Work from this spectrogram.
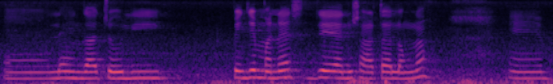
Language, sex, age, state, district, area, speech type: Sindhi, female, 18-30, Madhya Pradesh, Katni, rural, spontaneous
